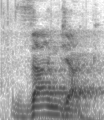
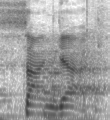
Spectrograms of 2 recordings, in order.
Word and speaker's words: sangak: Sanjak. Oh, pretty close. Sanjak. It's sangak. Sangak.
